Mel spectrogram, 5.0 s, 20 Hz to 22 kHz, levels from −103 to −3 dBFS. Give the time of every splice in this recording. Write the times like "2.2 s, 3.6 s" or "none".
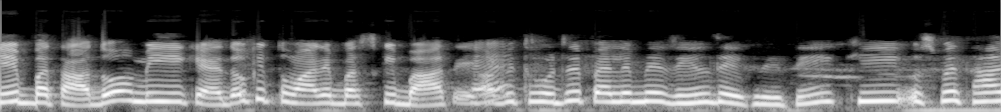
2.4 s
